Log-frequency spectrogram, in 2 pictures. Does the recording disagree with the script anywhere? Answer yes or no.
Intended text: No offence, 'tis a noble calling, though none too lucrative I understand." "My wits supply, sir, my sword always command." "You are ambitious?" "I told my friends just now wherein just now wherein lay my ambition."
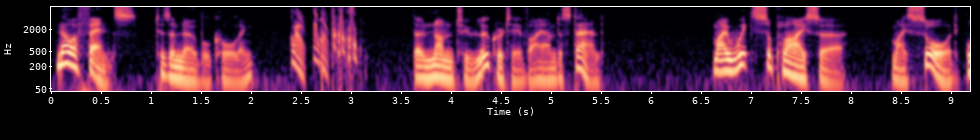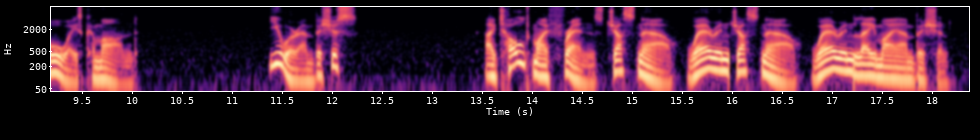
no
